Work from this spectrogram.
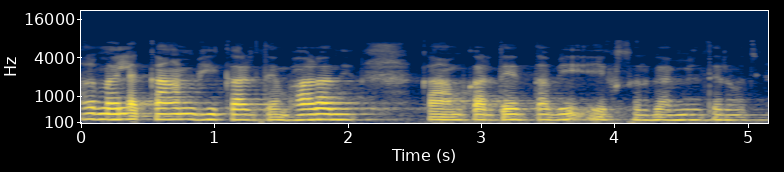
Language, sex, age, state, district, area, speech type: Maithili, female, 18-30, Bihar, Samastipur, rural, spontaneous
